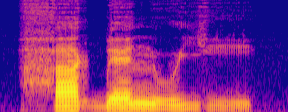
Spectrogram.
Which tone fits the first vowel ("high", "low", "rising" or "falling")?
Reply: high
